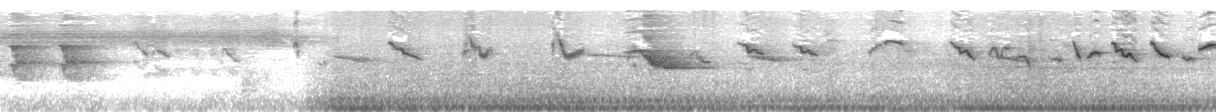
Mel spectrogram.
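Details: Lemon-bellied white-eye in lively song, with other birds joining in. After a short pause come quick high chirps and down-slurred whistles over a steady low rumble.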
